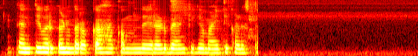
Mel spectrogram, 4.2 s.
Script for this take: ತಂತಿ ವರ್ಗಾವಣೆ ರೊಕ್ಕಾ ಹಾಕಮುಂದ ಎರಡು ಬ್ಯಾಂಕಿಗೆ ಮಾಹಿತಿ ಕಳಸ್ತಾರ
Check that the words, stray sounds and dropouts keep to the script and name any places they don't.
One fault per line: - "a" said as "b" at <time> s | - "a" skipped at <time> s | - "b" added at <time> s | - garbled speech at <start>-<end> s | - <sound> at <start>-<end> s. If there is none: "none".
none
